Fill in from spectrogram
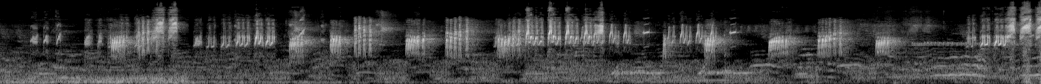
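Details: Birds called out of undergrowth with a lure recording: dense, continuous harsh chatter and scratchy chirps in rapid bursts, with some lower warbling notes beneath.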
